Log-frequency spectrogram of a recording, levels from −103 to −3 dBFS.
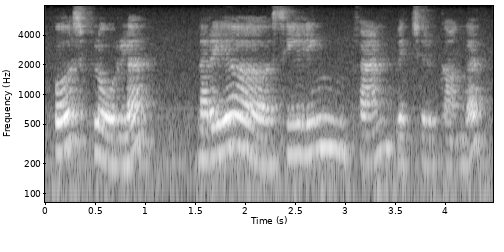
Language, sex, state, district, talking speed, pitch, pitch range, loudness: Tamil, female, Tamil Nadu, Chennai, 80 wpm, 270 Hz, 220-290 Hz, -17 LUFS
